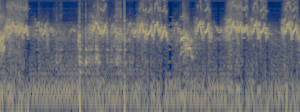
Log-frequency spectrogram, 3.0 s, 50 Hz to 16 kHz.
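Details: At a wild osprey nest in Lolo, Montana, in July 2017, the female arrives with a small fish for a chick. Bright, high chirping runs almost continuously, with one brief downward-slurred note near the middle.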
